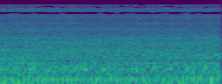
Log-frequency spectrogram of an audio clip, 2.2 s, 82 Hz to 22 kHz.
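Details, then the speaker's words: Infiniti M45 at idle with AC off: both radiator fans running and accelerating, constant loud roar, staying at full speed even with AC on; failed fan control module. "as you can see this fan is running this one is running too with the ac off and you can hear it accelerating"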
